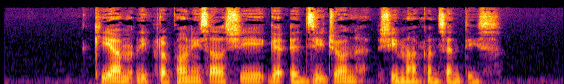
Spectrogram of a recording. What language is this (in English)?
Esperanto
